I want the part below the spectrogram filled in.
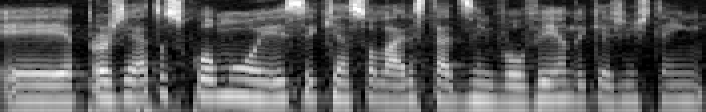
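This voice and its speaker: Against a silent background in a very clean recording, a woman with a southern Brazilian accent speaks in a dark, mellow tone with flat, monotone intonation. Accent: gaúcho (southern Brazilian). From Rio Grande do Sul, southern Brazil. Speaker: university professor. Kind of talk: panel talk at opening ceremony. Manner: halting, many fillers.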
